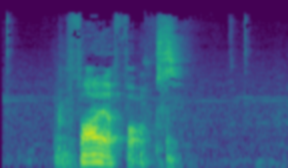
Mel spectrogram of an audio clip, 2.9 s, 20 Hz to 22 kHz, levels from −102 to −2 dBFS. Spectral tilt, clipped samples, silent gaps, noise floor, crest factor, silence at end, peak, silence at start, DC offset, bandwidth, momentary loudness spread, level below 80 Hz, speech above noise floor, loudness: -4.5 dB/octave; under 0.1%; none; -60 dBFS; 20 dB; 1.1 s; -4 dBFS; 0.55 s; under 0.1%; 16.5 kHz; 22 LU; -60 dBFS; 41 dB; -19 LUFS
